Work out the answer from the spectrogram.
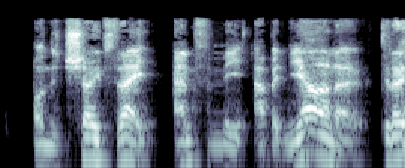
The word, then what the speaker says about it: Abbagnano: the show today, Anthony Abbagnano.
